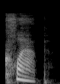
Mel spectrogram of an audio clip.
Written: clap

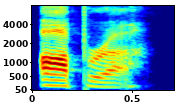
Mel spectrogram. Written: opera

